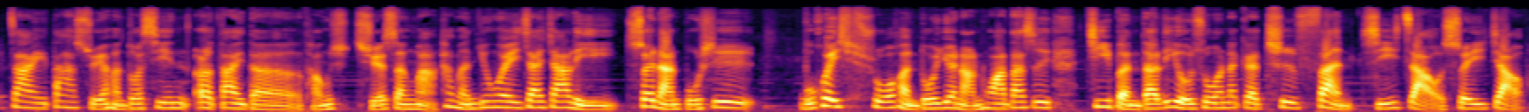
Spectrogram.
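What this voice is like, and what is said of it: Mandarin with authentic Vietnamese accent. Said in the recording (Chinese): “道地的越南的口音 ... 像你们两个讲话就有鱼露鱼露的味道”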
